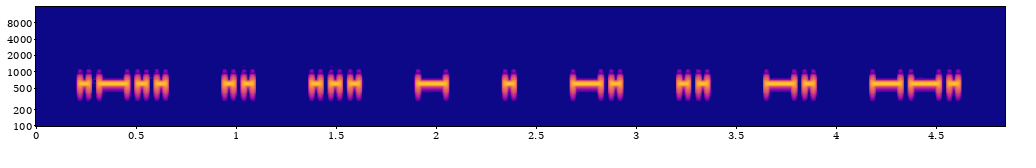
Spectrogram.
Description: Morse code, heard as a keyed tone, about 25 wpm, spaced as for 18 wpm, 600 Hz. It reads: LISTENING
